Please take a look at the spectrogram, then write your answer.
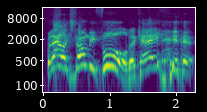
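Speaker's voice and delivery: high, loud, through laughter; laughing. Real, not acted. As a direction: warn while laughing. Laughing warning.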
